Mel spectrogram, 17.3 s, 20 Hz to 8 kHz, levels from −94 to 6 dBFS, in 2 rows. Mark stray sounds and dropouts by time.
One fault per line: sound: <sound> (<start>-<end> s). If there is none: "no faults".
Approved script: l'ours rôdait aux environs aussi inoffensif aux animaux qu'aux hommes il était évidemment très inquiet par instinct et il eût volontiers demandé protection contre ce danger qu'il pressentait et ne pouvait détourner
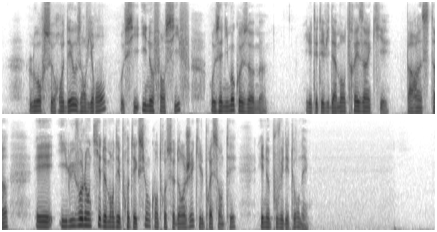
no faults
